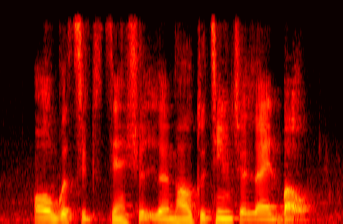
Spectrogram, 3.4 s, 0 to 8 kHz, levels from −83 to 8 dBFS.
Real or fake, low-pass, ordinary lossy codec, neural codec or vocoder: fake; 7.2 kHz; none; codec, 16 kHz, 1 kbps, X-Codec, HuBERT features, trained on general audio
